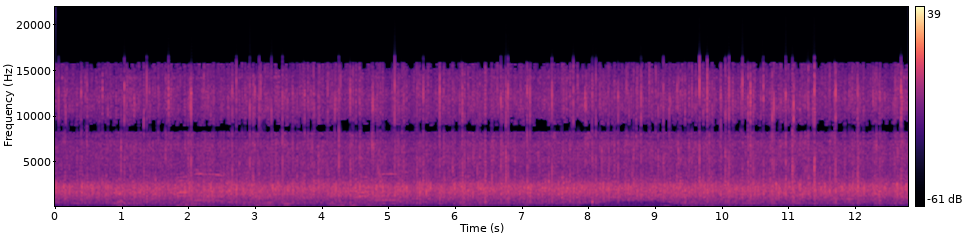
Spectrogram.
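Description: An elderly man speaks into a microphone, heard through loudspeakers in a large hall.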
